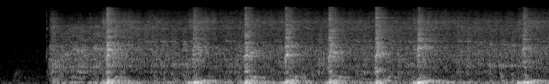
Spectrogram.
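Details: 2008 Silverado Vortec V6 swapped into a 1987 4Runner, MS2 Megasquirt with logic spark outputs firing coil pack, 60-2 reluctor: steady cranking with sharp pops about once a second that never catch; misfires and backfires while cranking, no start.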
